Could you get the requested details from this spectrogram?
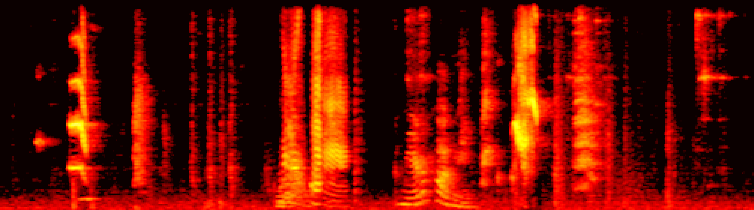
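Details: Female pet Senegal parrot named Vrock talking indoors, saying "Vrockypoo": short, high, raspy speech-like bursts mixed with sharp squawks and a whistled note, with brief pauses between phrases.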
